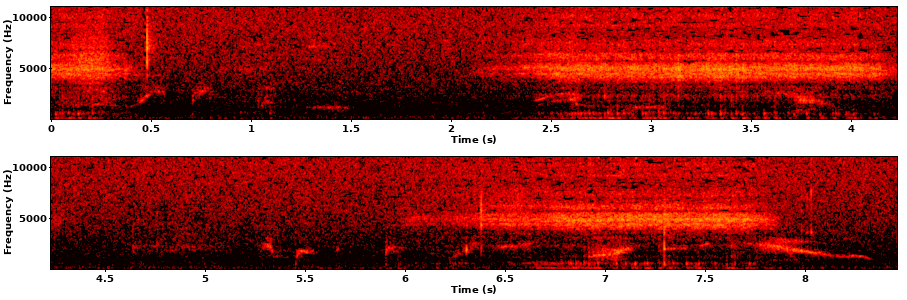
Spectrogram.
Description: While I'm trying to get some sleep, my mom decides to snore... And I can't get any sleep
